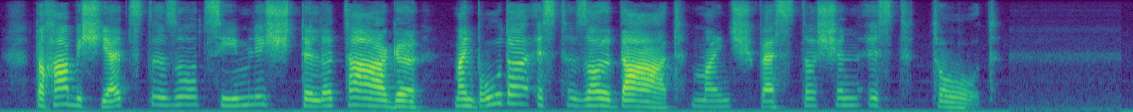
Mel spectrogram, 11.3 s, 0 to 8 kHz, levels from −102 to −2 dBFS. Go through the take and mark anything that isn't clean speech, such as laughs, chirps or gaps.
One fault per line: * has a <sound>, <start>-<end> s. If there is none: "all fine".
all fine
